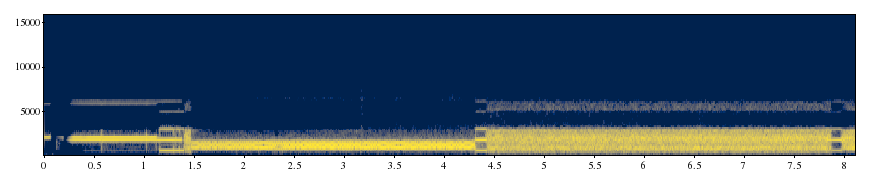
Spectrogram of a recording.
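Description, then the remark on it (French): A dial-up modem handshake as an external modem on a telephone line connects: steady carrier tones and beeps, then harsh hissing bursts of static-like noise that shift abruptly in character, loud, with no voices. “reproduit le bruit du modem qui faisait cri cri cri”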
